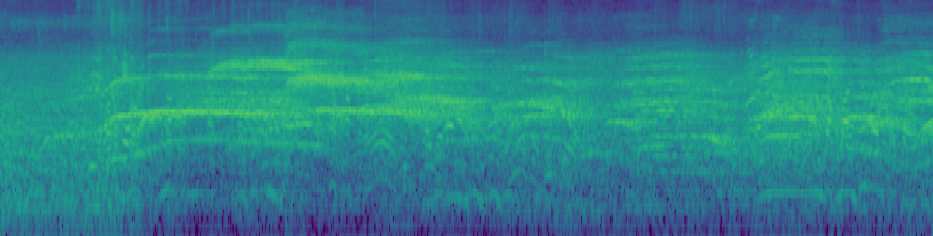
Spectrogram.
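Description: A woman sings loudly through loudspeakers.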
